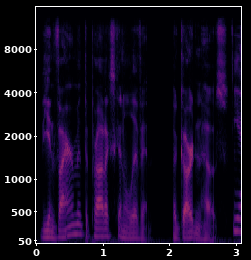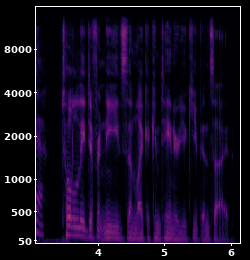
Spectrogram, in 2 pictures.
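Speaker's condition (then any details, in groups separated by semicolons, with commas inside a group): No condition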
